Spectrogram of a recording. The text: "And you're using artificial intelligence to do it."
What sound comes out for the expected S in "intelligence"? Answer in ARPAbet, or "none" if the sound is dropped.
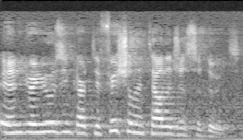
S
